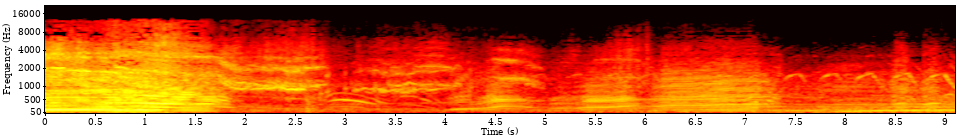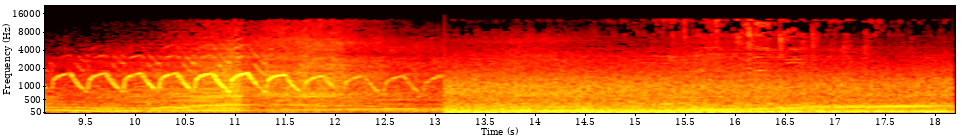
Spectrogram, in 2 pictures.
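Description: A car engine revving loudly, then a run of rising-and-falling tyre squeals, about three a second, for several seconds. After a sudden change about thirteen seconds in, a steady low road-traffic rumble.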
